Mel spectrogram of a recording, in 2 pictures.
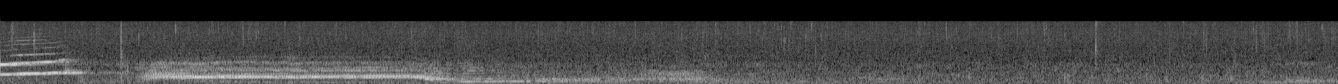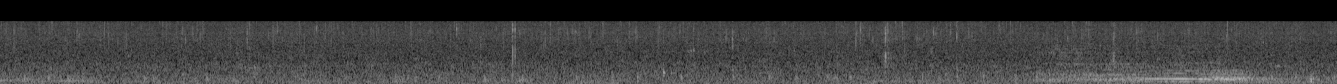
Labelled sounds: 1.2	1.5	humpback whale, 0.78 to 0.84 kHz

